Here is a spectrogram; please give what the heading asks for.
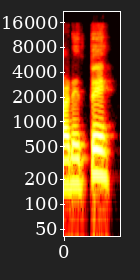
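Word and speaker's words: areté: una arete o virtud, así como arete, pero arete con acento en último.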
